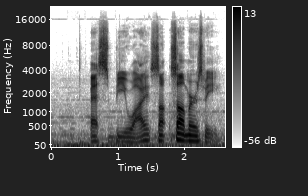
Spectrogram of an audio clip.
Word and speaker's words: Somersby: i told him i wanted summersby which is spelled like s-o-m e-r-s-b-y summersby he thought i said summer beer and got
